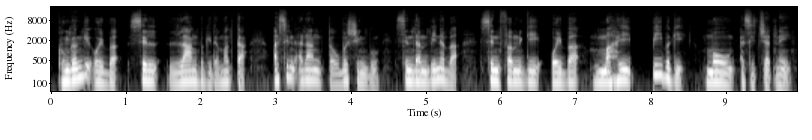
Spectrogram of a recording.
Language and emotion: Manipuri, neutral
